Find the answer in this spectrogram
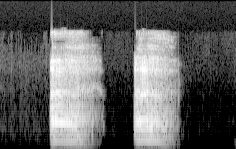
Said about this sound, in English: Man, I'm trying to clear my throat. That's a must.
